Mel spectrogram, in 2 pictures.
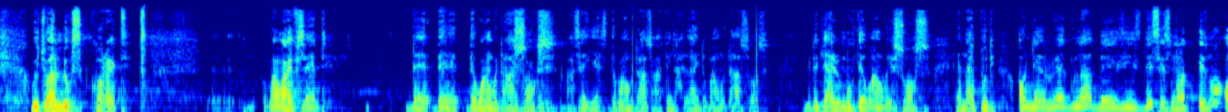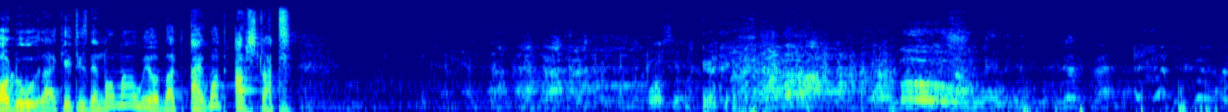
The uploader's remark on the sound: Preached at the Ekklesia Campus.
